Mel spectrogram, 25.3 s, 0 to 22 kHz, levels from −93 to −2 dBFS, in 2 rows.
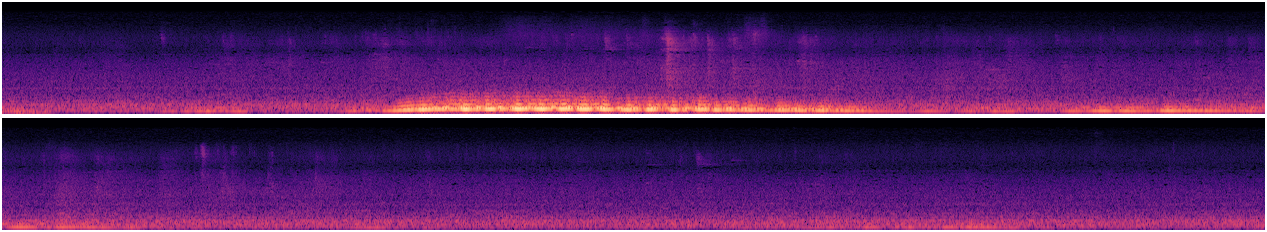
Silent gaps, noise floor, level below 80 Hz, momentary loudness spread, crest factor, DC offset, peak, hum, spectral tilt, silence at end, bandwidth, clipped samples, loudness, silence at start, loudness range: none; -44 dBFS; -48 dBFS; 28 LU; 20 dB; under 0.1%; -6 dBFS; none; -9 dB/octave; 0 s; 8.2 kHz; under 0.1%; -20 LUFS; 0 s; 27 LU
